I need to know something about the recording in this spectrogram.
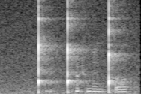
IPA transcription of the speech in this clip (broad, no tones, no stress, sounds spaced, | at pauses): ǃʼ ḭ ǃʰ ə̃ ʂ w õ ǃʼ ə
